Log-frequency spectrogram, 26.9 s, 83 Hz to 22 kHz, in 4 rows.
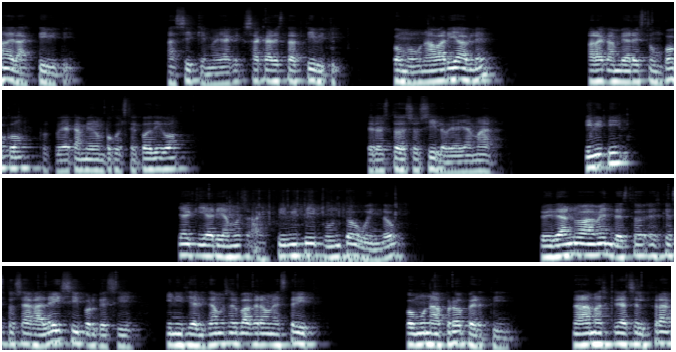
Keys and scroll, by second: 1.0 shift+super+z, 3.4 alt+super+v, 12.1 shift+F6, 17.4 Return.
